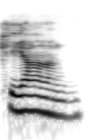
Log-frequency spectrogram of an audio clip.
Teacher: just a regular K from the front of the mouth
